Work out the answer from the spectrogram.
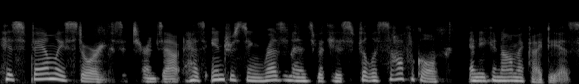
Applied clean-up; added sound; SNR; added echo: neural mask model Resemble Enhance denoiser.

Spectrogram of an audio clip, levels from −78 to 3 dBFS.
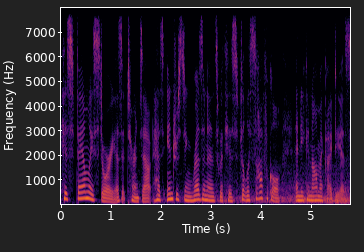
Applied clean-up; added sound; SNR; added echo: none; none; none; none.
